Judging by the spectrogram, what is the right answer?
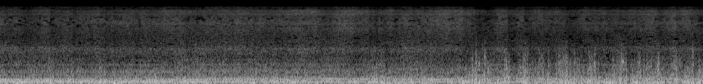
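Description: Small motorboat's engine running steadily at speed, a constant low hum under wind buffeting the microphone and water rushing and splashing past the hull.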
